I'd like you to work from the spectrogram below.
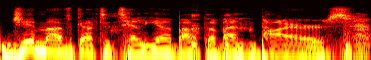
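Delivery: put-on Irish accent. Telling Jim about an author in Ireland, in Bob Curran's Irish accent. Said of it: "there's a gentleman in Ireland".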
